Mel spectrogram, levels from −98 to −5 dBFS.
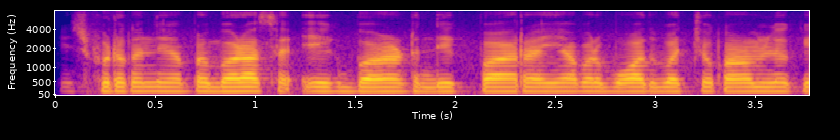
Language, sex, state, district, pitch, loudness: Hindi, male, Odisha, Nuapada, 150 Hz, -19 LUFS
